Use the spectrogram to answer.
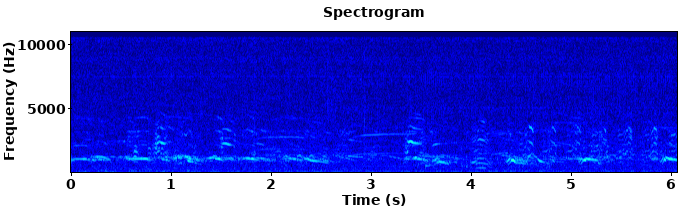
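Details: Chorus of gulls beside a fishing village in Norway's Lofoten: steady overlapping mewing and laughing cries from many birds, none standing out, against faint outdoor hiss.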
